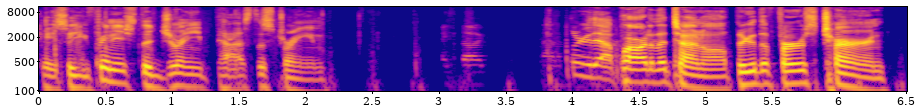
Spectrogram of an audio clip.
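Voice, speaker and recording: A man acting as game master, narrating an improvised tabletop game in a halting, conversational, jokey way. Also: mid-range voice, animated, a bit bright, clear, resonant tone.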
